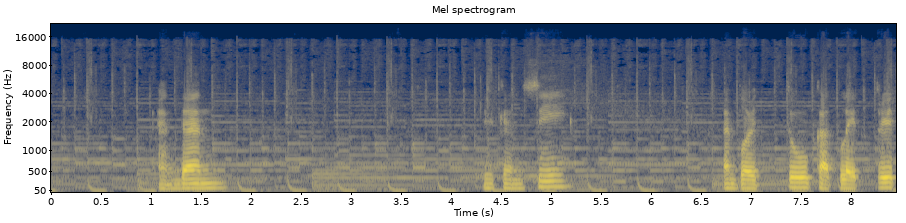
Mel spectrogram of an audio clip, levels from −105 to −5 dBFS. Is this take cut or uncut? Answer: cut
